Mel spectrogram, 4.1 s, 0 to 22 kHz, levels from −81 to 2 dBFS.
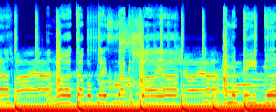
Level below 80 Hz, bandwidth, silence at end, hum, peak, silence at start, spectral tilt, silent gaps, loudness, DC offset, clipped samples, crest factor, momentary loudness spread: -10 dBFS; 17 kHz; 0 s; none; 0 dBFS; 0 s; -5 dB/octave; none; -13 LUFS; under 0.1%; under 0.1%; 8 dB; 1 LU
